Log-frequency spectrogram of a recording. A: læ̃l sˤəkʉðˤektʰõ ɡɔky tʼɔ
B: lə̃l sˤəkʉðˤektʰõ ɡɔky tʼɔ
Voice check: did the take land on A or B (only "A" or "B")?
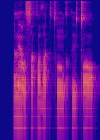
A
